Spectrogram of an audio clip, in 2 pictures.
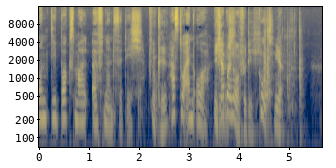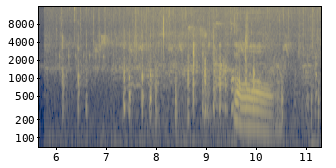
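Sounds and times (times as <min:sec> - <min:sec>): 
speech: 0:00.0 - 0:05.2, 0:09.6 - 0:10.6
chickens clucking: 0:05.8 - 0:11.2.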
